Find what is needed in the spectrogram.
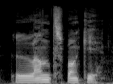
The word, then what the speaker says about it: Landsbanki: Landsbanki. – Landsbanki.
